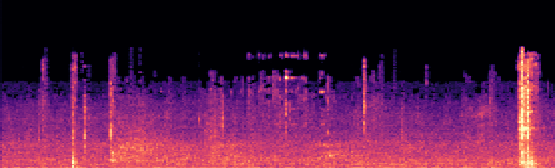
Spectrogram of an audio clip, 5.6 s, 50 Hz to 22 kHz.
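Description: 1969 Pontiac GTO's 400 cubic-inch Ram Air III V8, just started, idling steadily. A short, sharp noise sounds about five seconds in.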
